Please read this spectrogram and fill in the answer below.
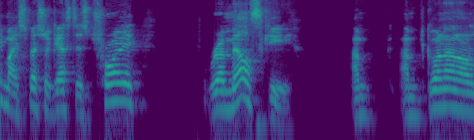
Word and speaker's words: Remelski: podcast and today my special guest is troy ramelsky i'm i'm going on a limb did i get the pronunciation right yeah you did pretty well yeah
